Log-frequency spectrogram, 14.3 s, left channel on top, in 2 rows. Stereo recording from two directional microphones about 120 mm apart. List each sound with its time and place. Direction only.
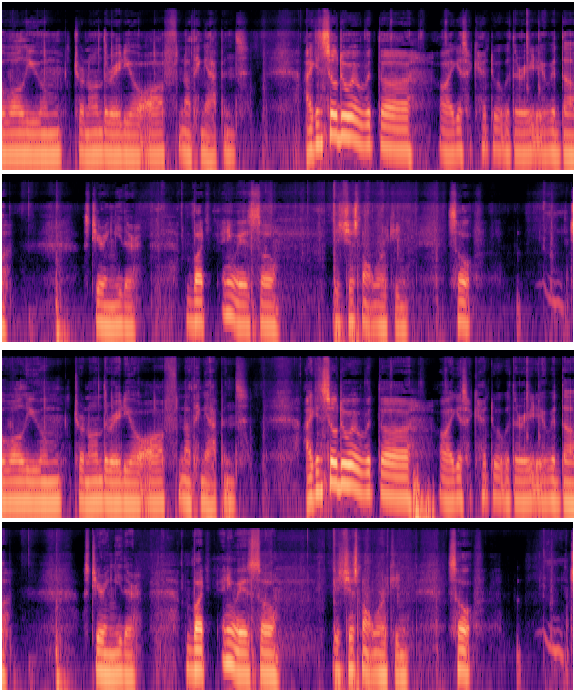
0.0 s speech: 25° right (ahead or behind)
3.7 s speech: 20° right (ahead or behind)
7.7 s a sound: 45° right (ahead or behind)
8.4 s speech: 45° right (ahead or behind)
9.8 s speech: 75° right (ahead or behind)
13.9 s a sound: 90° right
